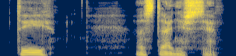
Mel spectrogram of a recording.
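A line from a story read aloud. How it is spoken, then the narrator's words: Tired. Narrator (Russian): сказал Андрей устало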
